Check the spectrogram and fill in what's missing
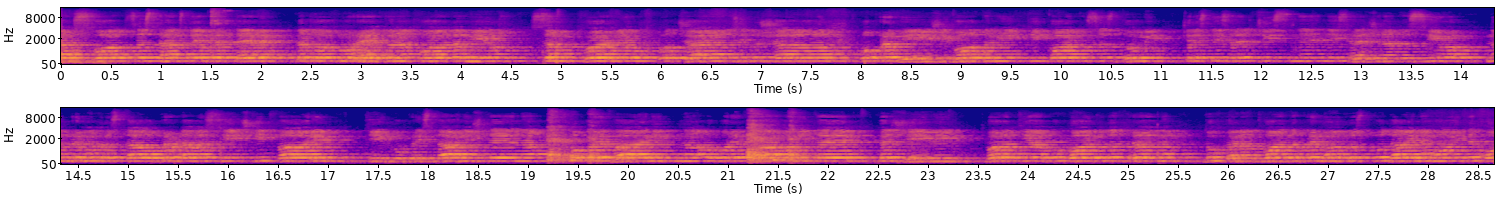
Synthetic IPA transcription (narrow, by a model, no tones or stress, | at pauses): ksvɔjt̪sɐst̪ɾast̪ɛjɐpɾɛst̪ɛbɛkɐt̪ɔvɐfmoɾɛt̪ənɐt̪vɔjɐt̪əmilost̪ | səmxvəɾlʲilˠot̪̚t͡ʃajɛnosid̪ʊʃapopɾɐviʒivɔt̪ənit̪ikɔjt̪ʊsɐzd̪umit͡ʃɾɛst̪isɾɛt͡ʃisnɛnisɾɛt͡ʃnət̪əsilˠənɐpɾɛmod̪ɾost̪aopɾɐvd̪avɐfsit͡ʃkit̪vaɾi | t̪ipopɾist̪aniʃt̪ɛnɐopoɾɛbaninɐopoɾɛpavɐnit̪ɛkɐʒivi | vəɾt̪iakokɔjt̪od̪ɐt̪ɾəɡnɐm | d̪uxənɐt̪vɔjɐt̪ɐpɾɛmɔd̪ɾost̪̚pod̪aɾinɐmɔit̪ɛp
